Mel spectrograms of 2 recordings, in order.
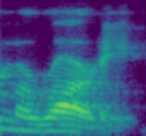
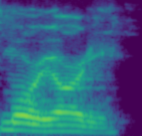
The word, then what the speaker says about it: Moriarty: See, Poffo and his friend Peter Moriarty. Is that how his name is said? I think it's Moriarty. Moriarty. Okay, yeah, I said it right the first time.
